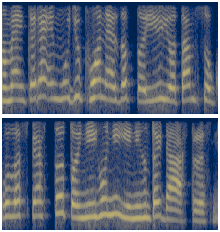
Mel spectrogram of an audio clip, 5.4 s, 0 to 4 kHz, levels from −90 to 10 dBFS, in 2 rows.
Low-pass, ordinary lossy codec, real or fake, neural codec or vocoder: 3.6 kHz; none; real; none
